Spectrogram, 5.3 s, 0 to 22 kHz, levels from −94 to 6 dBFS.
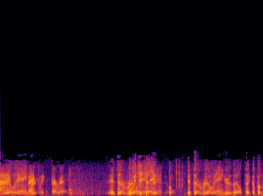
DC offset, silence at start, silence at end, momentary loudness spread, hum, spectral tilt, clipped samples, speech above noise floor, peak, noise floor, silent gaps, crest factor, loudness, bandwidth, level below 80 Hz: under 0.1%; 0 s; 0 s; 10 LU; none; -8 dB/octave; under 0.1%; 27 dB; -2 dBFS; -47 dBFS; none; 18 dB; -20 LUFS; 5 kHz; -66 dBFS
